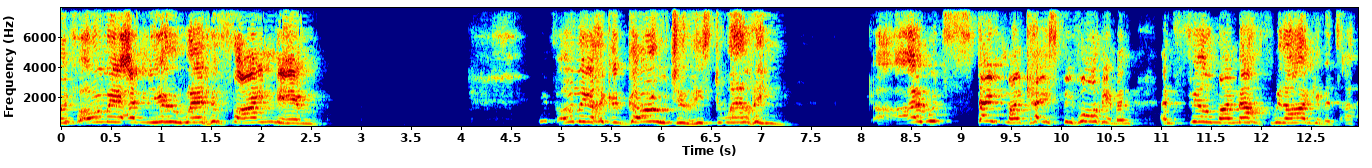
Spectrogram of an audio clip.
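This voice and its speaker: A man playing an anguished, devout sufferer, bitter yet defiant, in an impassioned, halting dramatic scripture reading. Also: very high-pitched, heavily acted. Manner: impassioned, halting delivery swinging from cries to hushed lines. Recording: echoey room.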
